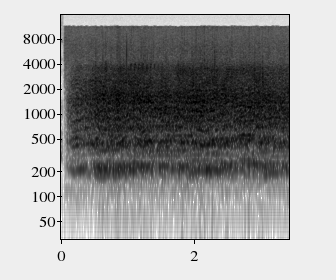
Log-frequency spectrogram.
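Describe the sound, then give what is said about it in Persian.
A bee buzzes in a loud, continuous drone. The steady, unbroken hum starts almost at once and holds at an even level to the end, with no other sounds. “زنبوره توی باغ گل کار میکنه، شیره گل تو کندو انبار میکنه، میره میاد پر میزنه”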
